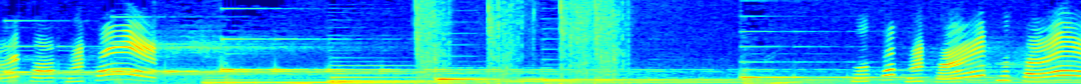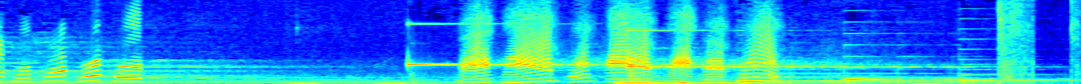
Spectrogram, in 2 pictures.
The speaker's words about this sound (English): So obviously there's no voices you only get like a, it's almost like an anime face and then these weird little squeaking sounds which i'm sure will yeah which i'm sure will cue up right here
